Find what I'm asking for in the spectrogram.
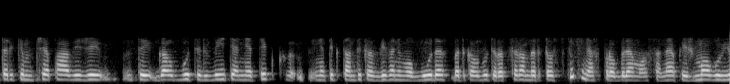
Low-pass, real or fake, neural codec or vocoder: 3.6 kHz; fake; codec, 16 kHz in and 24 kHz out, 1 kbps, XY-Tokenizer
